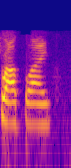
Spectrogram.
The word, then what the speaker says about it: Roethlein: The name is James Rothline. His name is R-O-E-T-H-L-E-I-N. It's not pronounced the way it's spelled.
